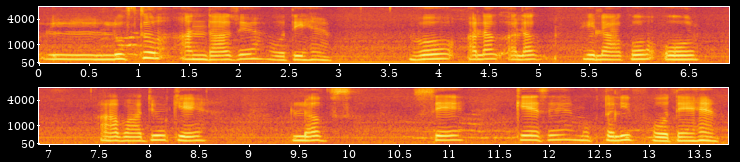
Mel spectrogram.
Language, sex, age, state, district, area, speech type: Urdu, female, 45-60, Uttar Pradesh, Muzaffarnagar, urban, spontaneous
